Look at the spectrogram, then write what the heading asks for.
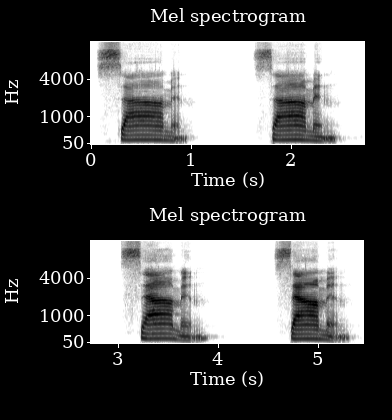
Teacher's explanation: the m o n the vowel sound o is an unstressed sound so if I were to spell it S Salon am salmon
